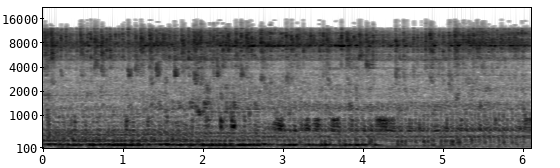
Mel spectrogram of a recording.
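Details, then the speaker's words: Very clean Homelite Super 2 chainsaw, possibly around 1990; a bright, buzzy two-stroke note holds steady for the whole run with no stumbling or surging, so it is running clean. "so anyway you hear it it's running good"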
